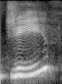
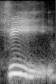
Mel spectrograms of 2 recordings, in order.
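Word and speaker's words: Giev: Uh but I think the consistent answer is Jeie. Uh who in the pronunciation guide, he is one of the reasons I have a pronunciation guide. His name is spelled G I E V, but it's pronounced Jeie, like the city of Keev, you know, like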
